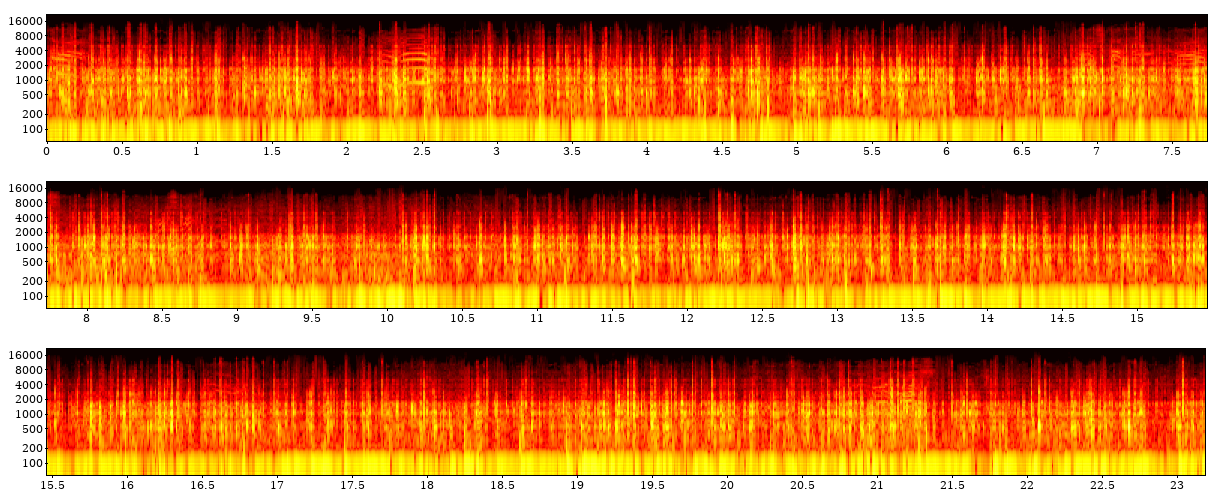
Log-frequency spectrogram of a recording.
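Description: Continuous rattling rolling noise from a dog-pulled wheeled rig running over a rough forest track, with many small clicks and knocks, and wind buffeting the microphone as a steady low rumble.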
